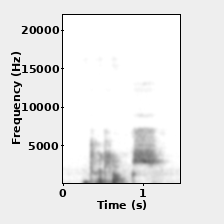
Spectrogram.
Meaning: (noun) A hairstyle worn by Rastafarians and others in which the hair is left to grow long, and twisted into matted strings; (verb) third-person singular simple present indicative of dreadlock
- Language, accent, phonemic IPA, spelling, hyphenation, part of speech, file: English, Southern England, /ˈdɹɛdlɒks/, dreadlocks, dread‧locks, noun / verb, LL-Q1860 (eng)-dreadlocks.wav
